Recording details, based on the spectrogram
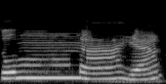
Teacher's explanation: summa mim tasdidnya gunnah musyaddadah ya, ditahan dengungnya 3 harokat di rongga hidung merupakan tingkat gunnah pertama, gunnah akmal.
